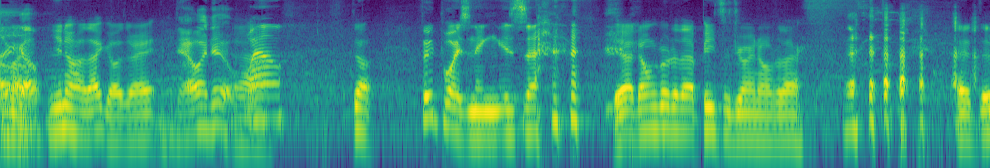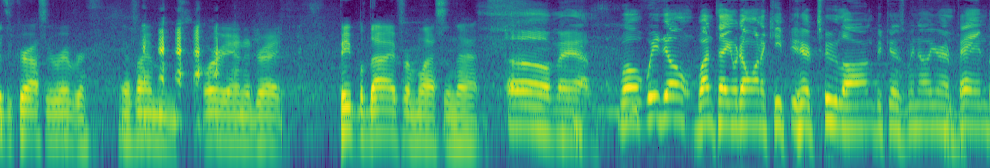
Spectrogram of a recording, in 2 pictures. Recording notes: Recorded at the Pacific Northwest Sportsman Show.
